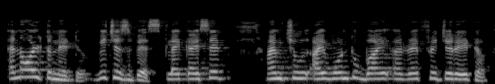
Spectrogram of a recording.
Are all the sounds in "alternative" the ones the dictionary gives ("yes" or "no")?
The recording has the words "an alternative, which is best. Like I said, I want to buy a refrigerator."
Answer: yes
